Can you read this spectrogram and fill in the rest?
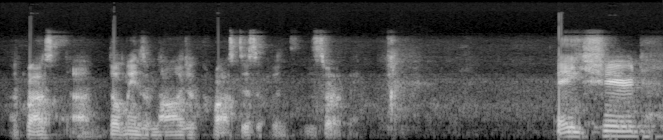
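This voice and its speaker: Male presenter, low-pitched, halting explanatory delivery, muffled recording with clear background noise. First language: Spanish or English, bilingual. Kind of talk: conference presentation.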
